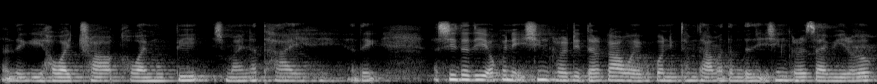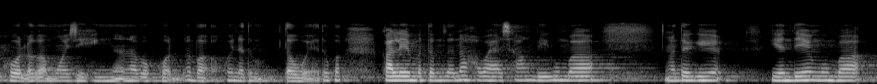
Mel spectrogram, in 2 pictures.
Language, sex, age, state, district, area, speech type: Manipuri, female, 30-45, Manipur, Kakching, rural, spontaneous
